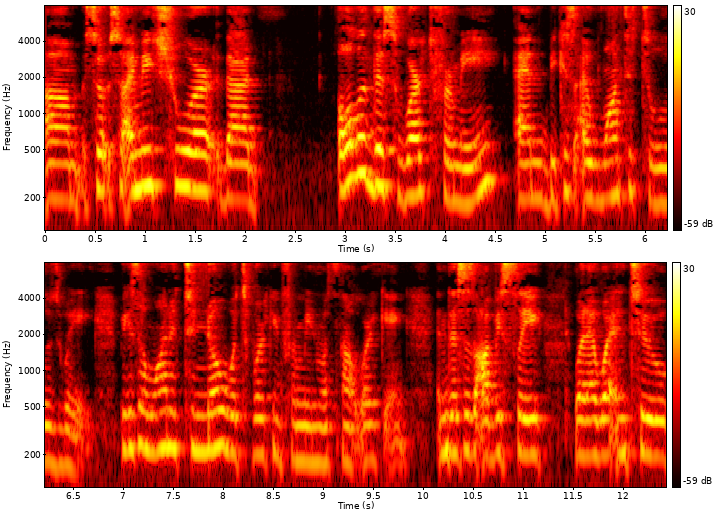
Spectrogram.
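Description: Animated in tone, a woman speaks at a moderate pace in a somewhat breathy voice with ordinary pitch variation. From New Jersey, US (Middle Eastern heritage). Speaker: hypnotherapist and wellness YouTuber. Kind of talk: motivational vlog monologue. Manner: animated, repetitive with fillers. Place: home room.

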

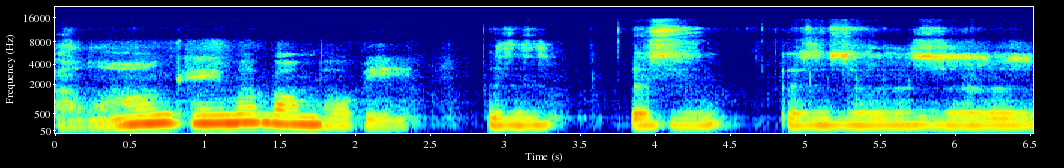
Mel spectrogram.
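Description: A woman's somewhat breathy voice, gentle and warm in tone, dark and mellow, at a very slow pace. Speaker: grandmother reading picture books. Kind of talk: children's picture book read-aloud. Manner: gentle, warm. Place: home room. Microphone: phone near.

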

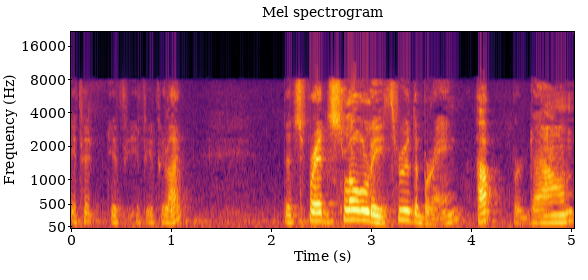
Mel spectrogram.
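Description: A man speaks very slowly in a fairly high, somewhat breathy voice with ordinary pitch variation. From Canada, Toronto. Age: old. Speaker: neurologist; interviewee. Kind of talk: interview. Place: studio.

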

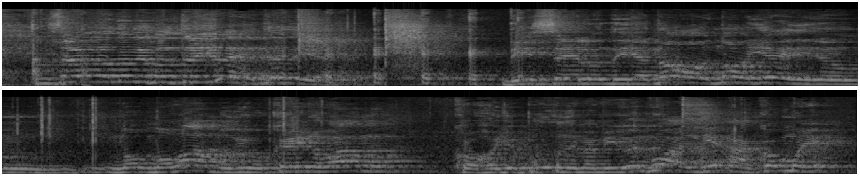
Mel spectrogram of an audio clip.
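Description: A moderate pace, ordinary pitch variation and a Dominican accent, with audible room echo and noticeable background noise. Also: man, high pitch for a man. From Dominican Republic. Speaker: podcast host. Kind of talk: casual live show chat. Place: studio.

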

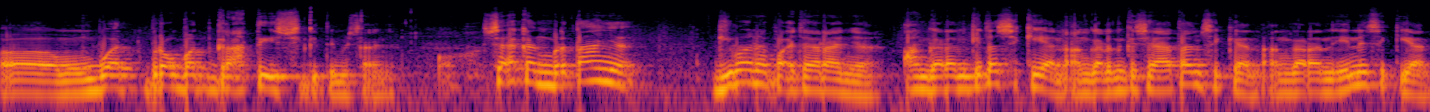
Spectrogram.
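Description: Lively intonation marks this man's speech. He talks at a very fast pace. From Indonesia, West Kalimantan (Pontianak); West Kalimantan, Indonesia. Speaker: student union leader; guest. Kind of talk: podcast interview. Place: studio.

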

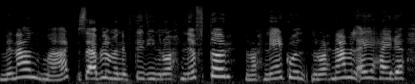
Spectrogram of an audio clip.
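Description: A woman's raised, projected voice at a very fast pace, dry with no echo. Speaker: vlogger. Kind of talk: casual vlog chat.

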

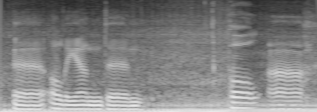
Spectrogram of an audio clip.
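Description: A man's voice comes through dry and echo-free despite loud background noise. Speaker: motorbike vlogger. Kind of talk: casual vlog chat. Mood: relaxed, looking forward. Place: motorbike. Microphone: helmet.

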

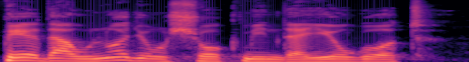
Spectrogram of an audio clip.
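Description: A very slow male voice, dry with no echo, against a quiet background. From Hungary, Budapest; Hungary. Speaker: journalist and editor-in-chief; interviewee. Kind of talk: interview. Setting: studio. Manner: halting. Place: studio. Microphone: lapel.

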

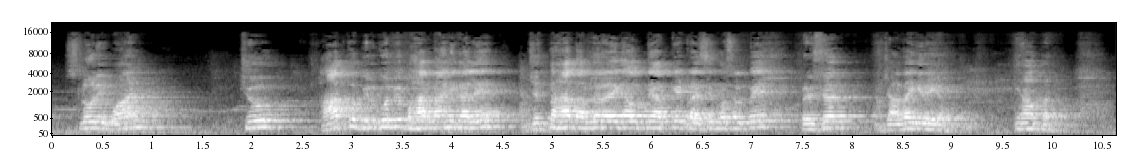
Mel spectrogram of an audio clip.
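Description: A man at a high pitch, very slow pace, and strong room echo. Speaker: fitness trainer. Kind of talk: tutorial. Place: gym.

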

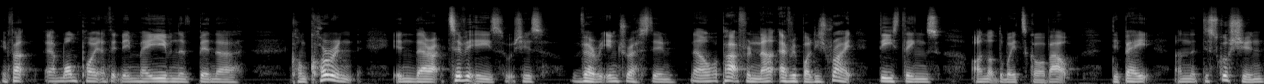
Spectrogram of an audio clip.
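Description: A man speaks with ordinary pitch variation, the background quiet. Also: fairly quick pace. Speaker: online commentator. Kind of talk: casual commentary monologue. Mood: serious, measured. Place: home room.

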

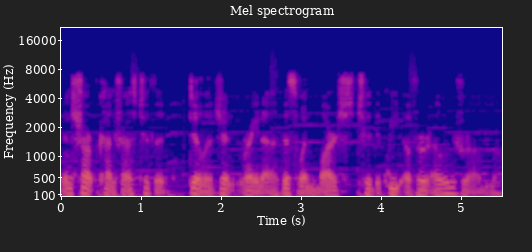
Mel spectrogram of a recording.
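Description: Faint music plays in the background as a man speaks quietly at a moderate pace. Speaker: gamer streamer. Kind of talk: visual novel read-along let's play. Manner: casual. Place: home room.

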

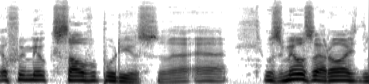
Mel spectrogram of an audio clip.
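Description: Over a quiet background, a man speaks at a very slow pace with ordinary pitch variation, the sound dry with no echo. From Brazilian Northeast, Caraúbas, Rio Grande do Norte; Rio Grande do Norte, Brazil. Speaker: literature professor and author; literature professor. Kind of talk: interview talk about his books. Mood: reflective, moved. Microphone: studio mic.

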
